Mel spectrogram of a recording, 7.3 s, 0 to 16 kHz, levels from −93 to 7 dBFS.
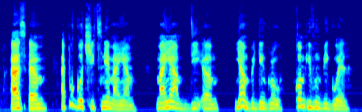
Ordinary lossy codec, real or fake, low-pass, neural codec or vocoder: MP3, 64 kbps; fake; 14.4 kHz; vocoder, 44.1 kHz, 128 mel bands every 256 samples, BigVGAN v2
